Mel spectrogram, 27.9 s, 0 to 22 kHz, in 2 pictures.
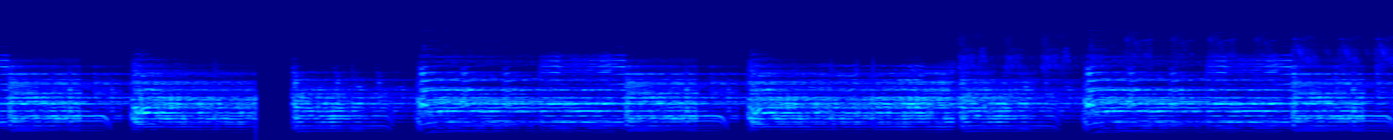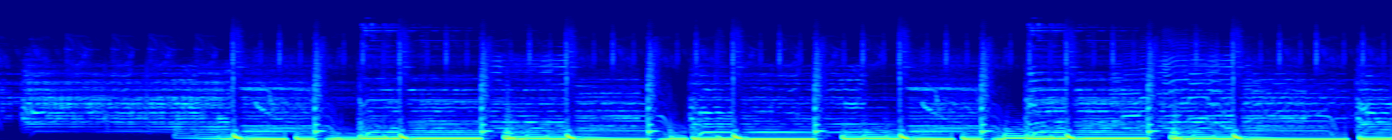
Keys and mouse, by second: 1.2 f, 1.2 click, 2.0 f, 2.1 shift+click, 5.6 f, 5.7 click, 5.8 f, 5.8 click, 6.2 f, 6.3 click, 6.9 f, 7.0 click, 9.2 click, 9.7 f, 10.8 click, 11.1 click, 11.3 f, 11.4 click, 11.9 f, 13.0 click, 14.5 click, 14.7 f, 14.8 click, 16.0-18.1 typing, 16.5 click, 17.2 click, 17.6 click, 18.2 click, 20.5 click, 20.8 shift+click, 20.9 shift+click, 24.5 click, 24.7 f, 24.7 click.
